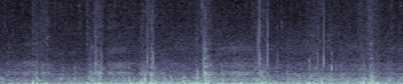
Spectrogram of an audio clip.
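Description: Horse loping on a sand arena: soft hoofbeat thuds about twice a second, over a low rumble of wind on the microphone.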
